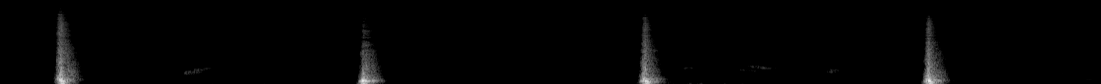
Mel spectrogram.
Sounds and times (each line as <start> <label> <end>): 0.6 stick or cane whoosh 0.8
3.6 stick or cane whoosh 3.8
6.4 stick or cane whoosh 6.7
9.2 stick or cane whoosh 9.5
